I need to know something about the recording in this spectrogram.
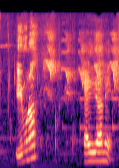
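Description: Two short pitched calls: one about a third of a second in that rises and falls quickly, and one near the end that holds a level pitch and then drops.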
